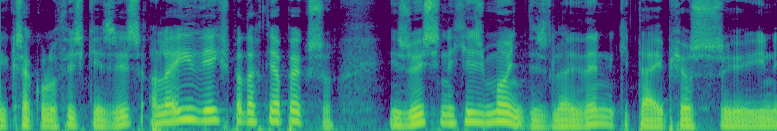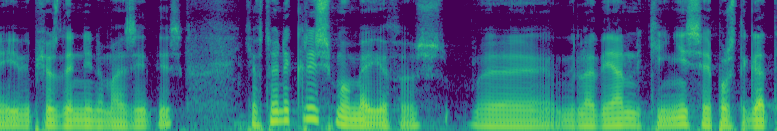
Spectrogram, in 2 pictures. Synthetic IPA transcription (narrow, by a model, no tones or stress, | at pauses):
eksɐko̞luθisi̥ce̞zisɐlɐiðie̞çispɐt̪ɐxt̪iɐpe̞kso̞ | izo̞isine̞çizimo̞ɲit̪izðilɐðiðe̞ncit̪ɐipço̞sḭne̞̰ḭðipço̞zðe̞nine̞mɐ̰zit̪is | ceɐft̪o̞ine̞kɾisimo̞me̞̰ʝḛθo̞̰seðilɐðiɐncḭɲisepɾo̞st̪iɡɐt̪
